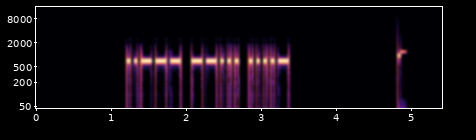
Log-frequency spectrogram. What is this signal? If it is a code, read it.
Morse code, heard as a keyed tone, about 25 wpm, 700 Hz. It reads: 274
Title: Numbers - 3-Digit 25wpm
